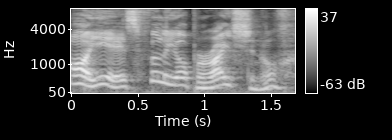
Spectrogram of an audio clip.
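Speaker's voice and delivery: put-on faint touch of Australian accent. Quoting the guy who made the reverse bear trap, in a slight Australian accent. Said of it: "did I vaguely use an Australian accent for a second?".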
